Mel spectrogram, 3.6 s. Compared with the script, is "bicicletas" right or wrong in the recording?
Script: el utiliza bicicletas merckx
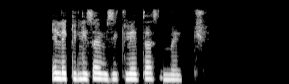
right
